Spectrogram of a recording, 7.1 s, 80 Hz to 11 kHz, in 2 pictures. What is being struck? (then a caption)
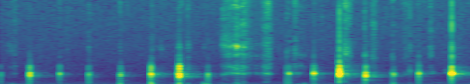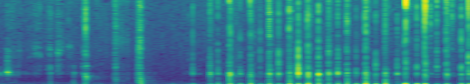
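Small painted wooden box. A small, hollow, red and orange painted wooden box is held in both hands and scratched and tapped with fingernails. Sharp, dry taps with a short hollow ring around 1.5 kHz come at an uneven pace with brief scratchy stretches between them. The taps then speed up into a fast, dense flurry toward the end.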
